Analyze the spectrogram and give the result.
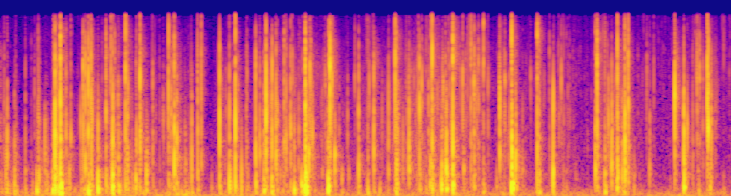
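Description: A clear plastic-wrapped pack of sponge scourers is held in both hands while the fingertips squeeze and rub it. Dense, irregular crinkling and sharp crackles of the plastic film run throughout, with a few louder snaps standing out.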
